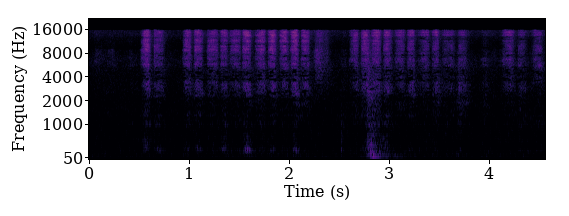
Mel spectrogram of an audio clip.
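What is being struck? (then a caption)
Paper sheet on a table rubbed with a colored pencil. A green wooden colored pencil held in the fingers shades a thin sheet of printed mandala paper lying flat on a table, its lead tip rubbing back and forth. Quiet, bright, scratchy strokes repeat in a steady rhythm, with a heavier stroke near the middle adding a soft low thud. The rubbing continues almost without pause.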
